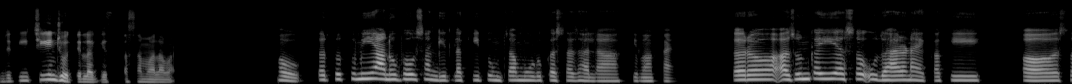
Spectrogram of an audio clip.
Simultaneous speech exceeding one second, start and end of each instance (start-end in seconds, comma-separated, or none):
none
